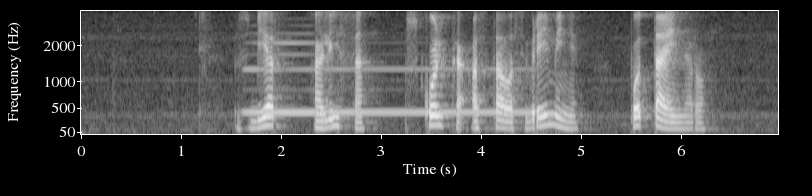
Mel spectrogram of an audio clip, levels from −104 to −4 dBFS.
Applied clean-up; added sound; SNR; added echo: none; Wind instrument, woodwind instrument; 8 dB; none.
